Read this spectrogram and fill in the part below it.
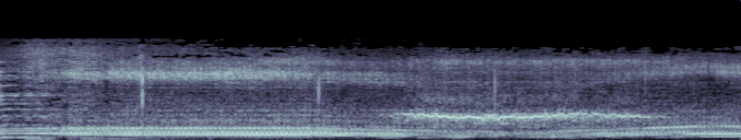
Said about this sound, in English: Faster, the Colonel's in a hurry. The car's going as fast as it can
